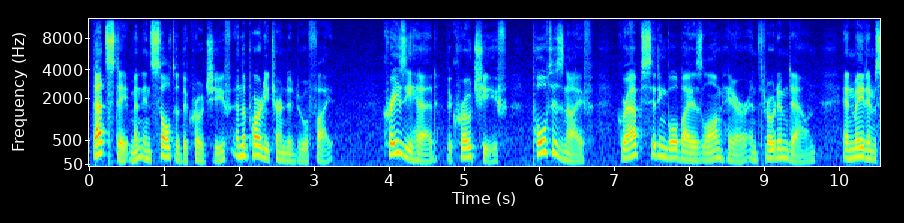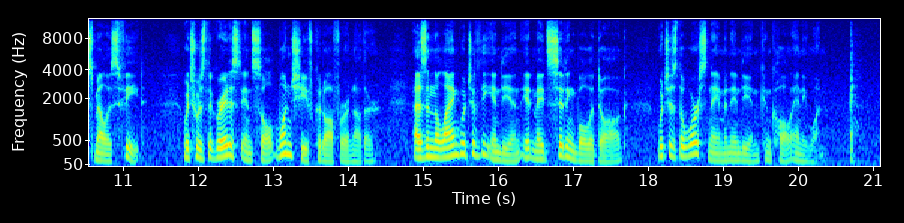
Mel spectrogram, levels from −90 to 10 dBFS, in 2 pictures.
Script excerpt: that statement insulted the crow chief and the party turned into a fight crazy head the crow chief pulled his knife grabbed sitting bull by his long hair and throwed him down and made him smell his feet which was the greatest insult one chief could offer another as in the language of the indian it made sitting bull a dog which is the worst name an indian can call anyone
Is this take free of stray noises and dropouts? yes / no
no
